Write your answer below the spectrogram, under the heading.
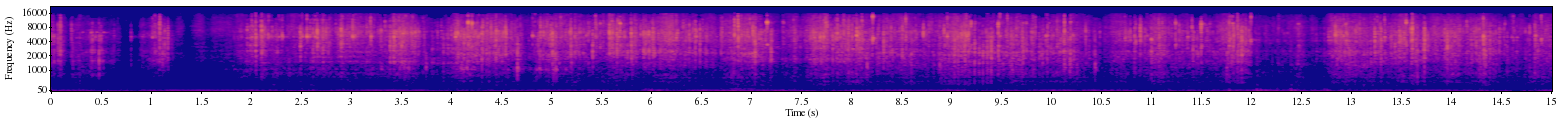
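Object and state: Cardboard rain stick.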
